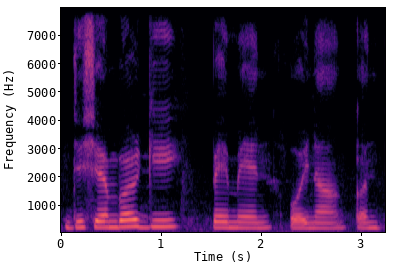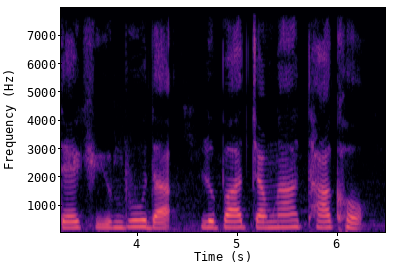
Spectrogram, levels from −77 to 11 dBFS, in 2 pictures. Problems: background sounds at intervals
